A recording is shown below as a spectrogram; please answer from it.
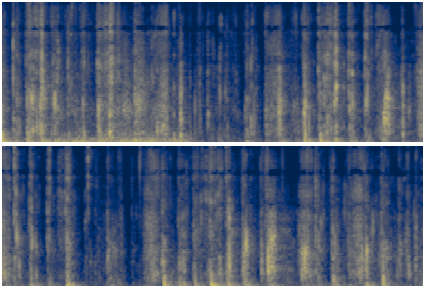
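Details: Golden Retriever eating a bun: steady bursts of wet, crunchy chewing and lip-smacking, several bites each second, with a low rumbling thump through the first two seconds.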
